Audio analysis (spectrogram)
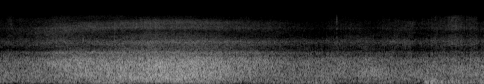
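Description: Sea waves wash onto a clean beach at a motocamping resort in a continuous soft roar that swells and eases, with wind noise over the microphone.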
